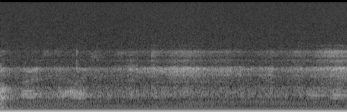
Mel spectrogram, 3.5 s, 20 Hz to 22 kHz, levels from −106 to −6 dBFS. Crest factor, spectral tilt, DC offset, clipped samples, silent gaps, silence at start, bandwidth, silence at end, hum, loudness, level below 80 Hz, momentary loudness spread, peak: 18 dB; -2 dB/octave; 2%; under 0.1%; none; 0 s; over 20 kHz; 0 s; 60 Hz at -70 dBFS; -47 LUFS; -72 dBFS; 7 LU; -28 dBFS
